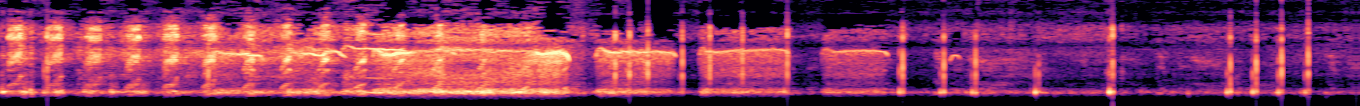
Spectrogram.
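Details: Swiftlets give roosting calls, a dense, high, buzzy chatter of rapid chirps that thins after a few seconds into scattered sharp clicks and short trills.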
